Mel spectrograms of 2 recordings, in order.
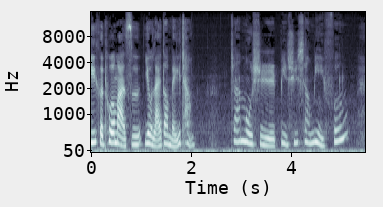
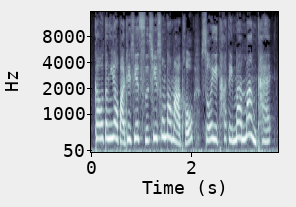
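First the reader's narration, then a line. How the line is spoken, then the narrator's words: Excited shout. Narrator (Chinese): 裴西兴奋地喊了出来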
